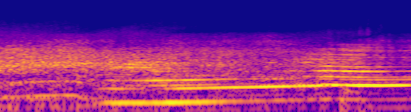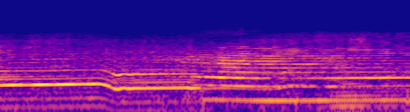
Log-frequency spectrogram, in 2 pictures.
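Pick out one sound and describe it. Several car engines roar loudly as the cars speed past, shifting gears.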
